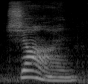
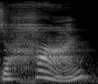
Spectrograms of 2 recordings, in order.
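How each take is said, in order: First: No H sound is heard in the middle. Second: An H sound is heard in the middle. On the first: The speaker calls it right. "You don't hear that H in the middle" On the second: The speaker calls it wrong. "It isn't Jahan"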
